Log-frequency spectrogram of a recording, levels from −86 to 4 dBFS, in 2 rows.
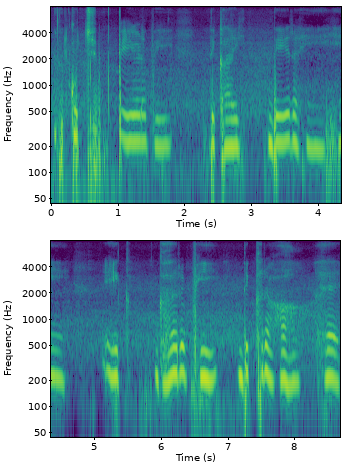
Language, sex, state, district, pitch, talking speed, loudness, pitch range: Hindi, female, Madhya Pradesh, Dhar, 215 Hz, 90 wpm, -17 LUFS, 200-225 Hz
